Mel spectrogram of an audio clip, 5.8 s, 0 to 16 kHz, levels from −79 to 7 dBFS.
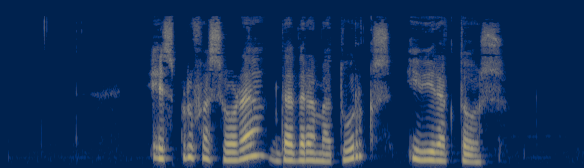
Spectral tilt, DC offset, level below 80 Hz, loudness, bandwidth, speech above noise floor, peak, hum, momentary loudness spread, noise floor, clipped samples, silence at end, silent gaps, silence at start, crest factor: -5 dB/octave; under 0.1%; -74 dBFS; -23 LUFS; 11.5 kHz; 49 dB; -4 dBFS; none; 11 LU; -72 dBFS; under 0.1%; 0.85 s; none; 1.5 s; 22 dB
